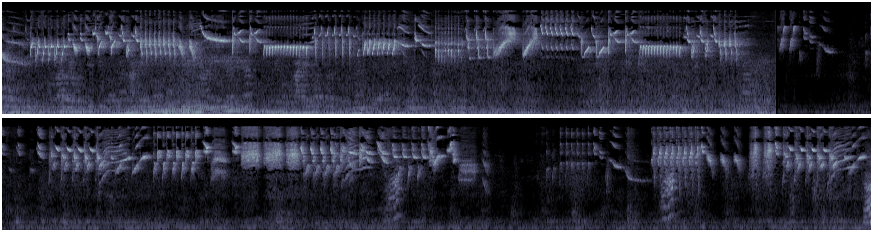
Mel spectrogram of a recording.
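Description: Caged goldfinches singing a long, rapid twittering song of quick high trills, chirps and sliding notes. About twelve seconds in, a low background hum stops abruptly and the singing carries on.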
